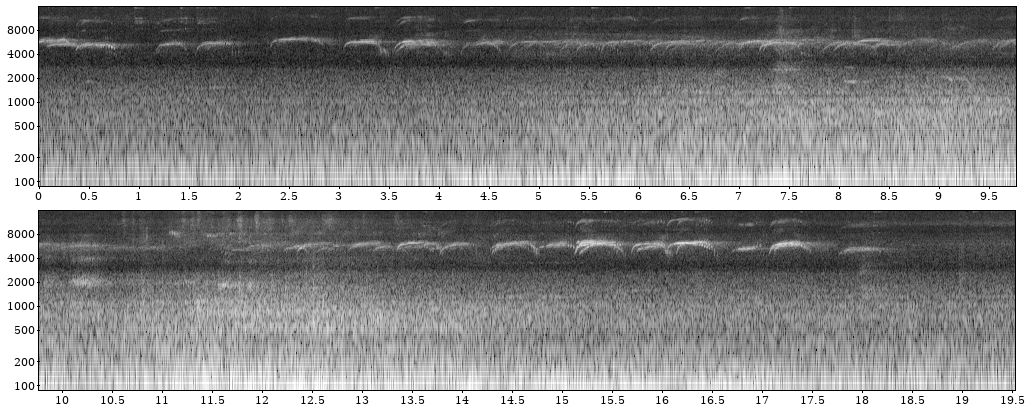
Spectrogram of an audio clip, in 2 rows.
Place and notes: Porto, Rua da Conceiçào
from the hotels window
Oporto, Portugal, 28 July 2010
